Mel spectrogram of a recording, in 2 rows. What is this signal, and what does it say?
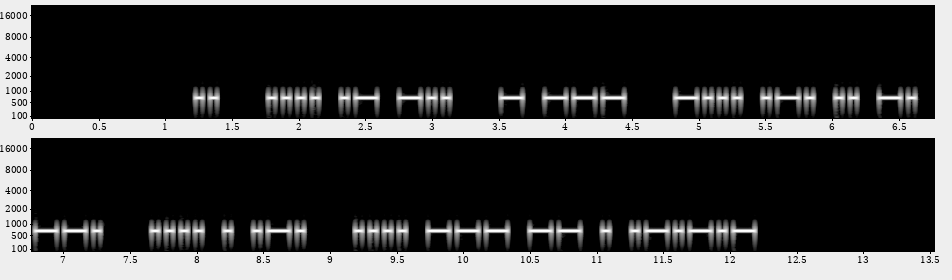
Morse code, heard as a keyed tone, about 22 wpm, 700 Hz. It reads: I HAD TO BRING HER HOME.
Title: Sentences from Top 1000 Words - Review Part 3 - 22wpm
